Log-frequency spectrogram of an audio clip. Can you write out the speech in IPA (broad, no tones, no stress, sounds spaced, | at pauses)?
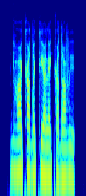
ɖʱ ɑ kʲ ɑ dˤ u kʲ ɑ l æ kʲ ɛ dˤ ɛ v ɪ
